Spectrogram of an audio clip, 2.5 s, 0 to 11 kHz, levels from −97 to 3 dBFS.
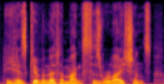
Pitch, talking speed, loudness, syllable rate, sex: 95 Hz, 170 wpm, -18 LUFS, 5.1 syllables/s, male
